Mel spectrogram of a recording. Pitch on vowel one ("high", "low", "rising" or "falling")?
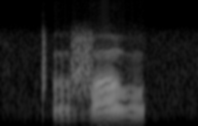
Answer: low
